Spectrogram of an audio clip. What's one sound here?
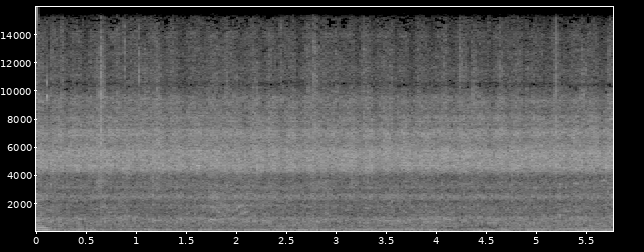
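Gentle waves lap softly at the shore.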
